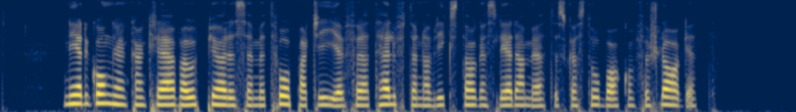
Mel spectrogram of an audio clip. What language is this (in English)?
Swedish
